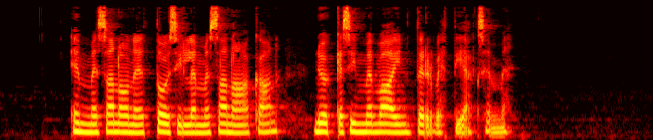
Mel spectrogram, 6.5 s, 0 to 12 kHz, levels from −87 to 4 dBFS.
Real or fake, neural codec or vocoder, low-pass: real; none; 9.9 kHz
